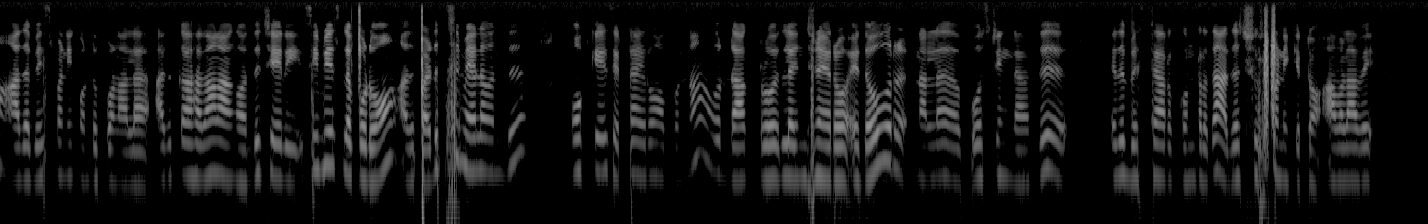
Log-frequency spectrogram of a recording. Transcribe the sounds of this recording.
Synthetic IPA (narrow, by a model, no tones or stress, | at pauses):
ʔɐðɐbeːspɐɳːikɔɳɖɯpoːnaːlɐʔɐ̰ðɯkːaːɣɐt̪ãːnaːŋɡɐʋɐnd̪ɯsɛɾisiːbiɛsɪlɐpoːɽɯʋõːɐ̰ðɯpɐɽɯt͡ʃːɯmeːlɐʋɐnd̪ɯ | oːkeːsɛʈːaːjɪɾʊ̃ɐpːɽnːaːɔɾɯɖaːk̚ʈɐɾoːɪlːɐɪɲd͡ʒɪneɾoːʔɛðoːɔɾɯnɐlːɐpoːsʈɪŋɡlɐʋɐnd̪ɯ | ɛðɯbɛsʈaːɪɾɯkːʊ̃nɾɐðãːɐðɐt͡ʃuːspɐɳːɪkːɪʈːʊ̃ʔɐ̰ʋɐɭaːʋeː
